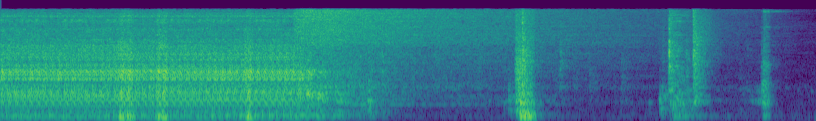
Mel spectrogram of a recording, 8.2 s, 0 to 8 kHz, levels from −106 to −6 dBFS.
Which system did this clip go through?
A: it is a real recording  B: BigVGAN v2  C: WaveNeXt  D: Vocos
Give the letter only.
A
